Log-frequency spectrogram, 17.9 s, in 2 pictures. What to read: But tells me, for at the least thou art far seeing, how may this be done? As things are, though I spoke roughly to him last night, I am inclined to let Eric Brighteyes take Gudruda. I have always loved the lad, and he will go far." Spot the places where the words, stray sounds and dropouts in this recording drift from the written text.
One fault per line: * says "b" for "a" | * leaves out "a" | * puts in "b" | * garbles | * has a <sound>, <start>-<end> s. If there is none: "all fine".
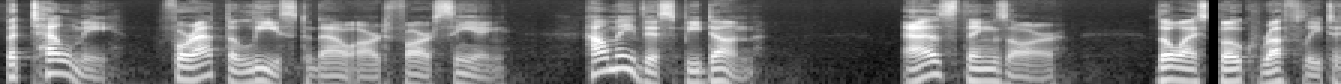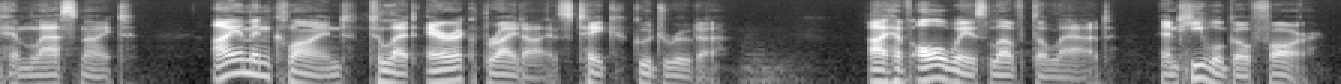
* says "tell" for "tells"
* has a dropout, 8.0-8.1 s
